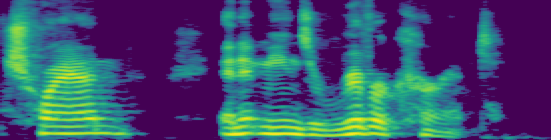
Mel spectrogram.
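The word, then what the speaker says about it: 川: In this case, it's pronounced chuan, and it means river current. So shun and chuan, they seem fairly separate.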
